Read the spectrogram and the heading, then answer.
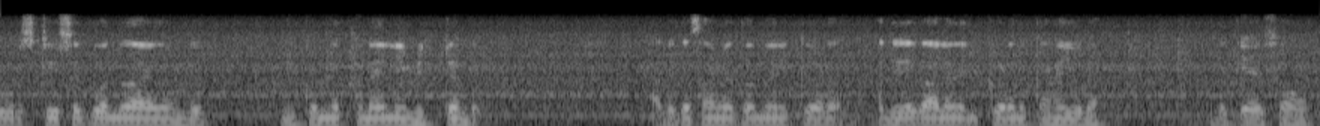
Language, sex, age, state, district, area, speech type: Malayalam, male, 18-30, Kerala, Kozhikode, rural, spontaneous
